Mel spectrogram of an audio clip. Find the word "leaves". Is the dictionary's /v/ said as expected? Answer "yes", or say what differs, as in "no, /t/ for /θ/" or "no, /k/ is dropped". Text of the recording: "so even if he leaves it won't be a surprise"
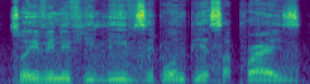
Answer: yes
